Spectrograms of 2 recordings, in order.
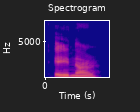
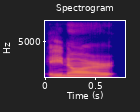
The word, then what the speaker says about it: Einar: Einar. Yeah. Where Einar tackles the what's his name's son?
